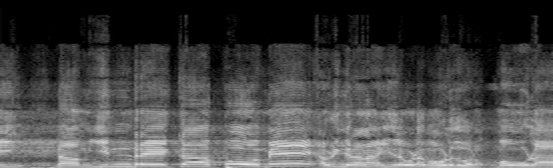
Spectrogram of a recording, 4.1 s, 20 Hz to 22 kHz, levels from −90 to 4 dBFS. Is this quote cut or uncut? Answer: uncut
